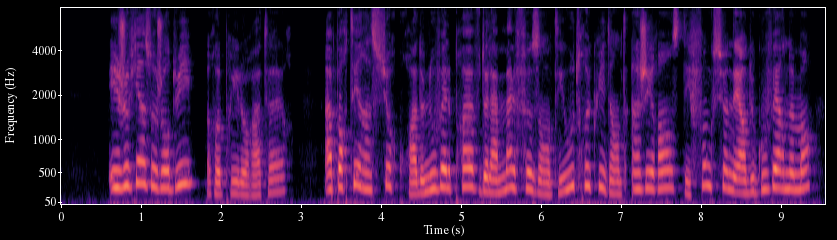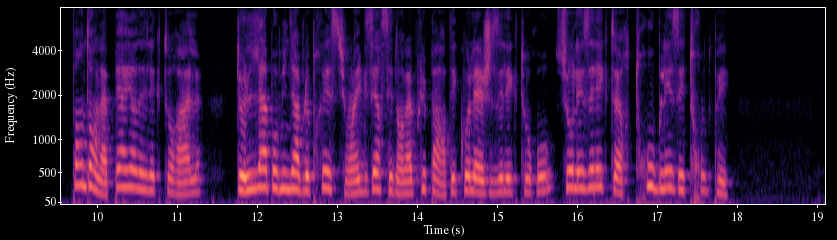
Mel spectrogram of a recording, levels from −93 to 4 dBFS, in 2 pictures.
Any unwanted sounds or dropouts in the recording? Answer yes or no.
no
